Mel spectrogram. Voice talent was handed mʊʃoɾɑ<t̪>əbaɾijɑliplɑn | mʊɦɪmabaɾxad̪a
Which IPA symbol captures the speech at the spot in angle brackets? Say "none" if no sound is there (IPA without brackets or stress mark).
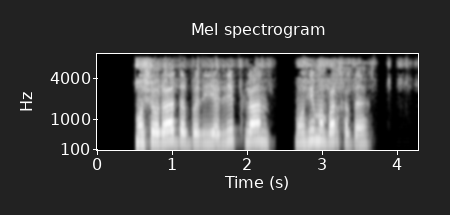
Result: d̪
